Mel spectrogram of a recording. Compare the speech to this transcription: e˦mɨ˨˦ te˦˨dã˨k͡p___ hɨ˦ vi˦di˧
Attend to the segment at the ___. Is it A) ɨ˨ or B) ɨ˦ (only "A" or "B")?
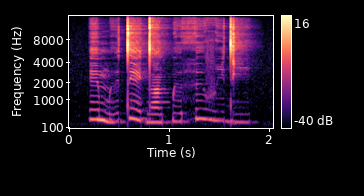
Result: A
